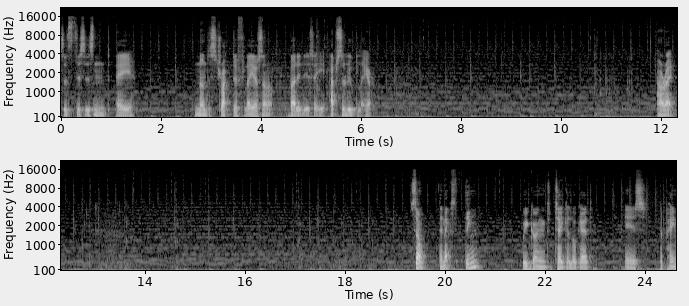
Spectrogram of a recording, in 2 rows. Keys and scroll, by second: 12.8 ctrl+z, 23.8 Delete.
